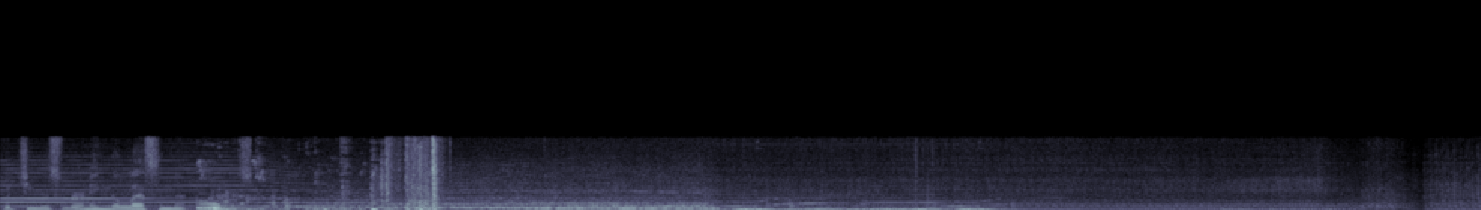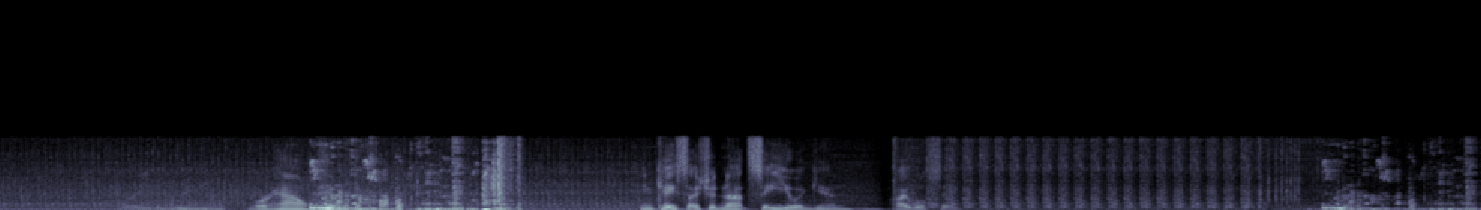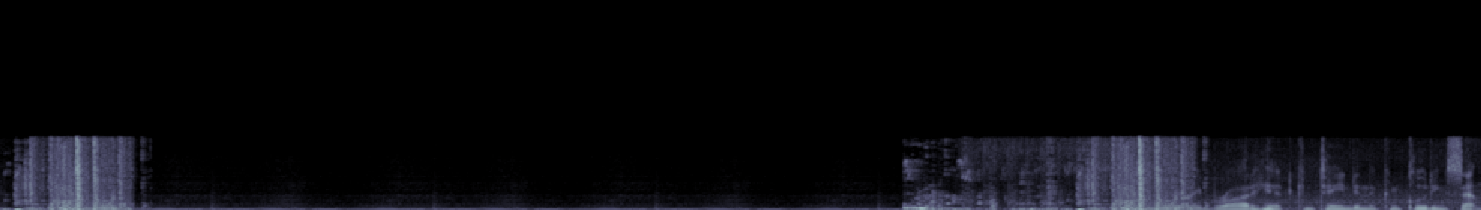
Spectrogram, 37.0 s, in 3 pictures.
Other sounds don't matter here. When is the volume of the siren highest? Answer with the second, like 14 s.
5 s.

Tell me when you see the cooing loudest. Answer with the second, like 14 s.
15 s.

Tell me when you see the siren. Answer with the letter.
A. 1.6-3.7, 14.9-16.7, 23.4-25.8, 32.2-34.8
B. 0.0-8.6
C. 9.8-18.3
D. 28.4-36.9
B.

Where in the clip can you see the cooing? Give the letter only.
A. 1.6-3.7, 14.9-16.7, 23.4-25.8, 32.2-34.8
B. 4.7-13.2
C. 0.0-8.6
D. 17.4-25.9
A.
